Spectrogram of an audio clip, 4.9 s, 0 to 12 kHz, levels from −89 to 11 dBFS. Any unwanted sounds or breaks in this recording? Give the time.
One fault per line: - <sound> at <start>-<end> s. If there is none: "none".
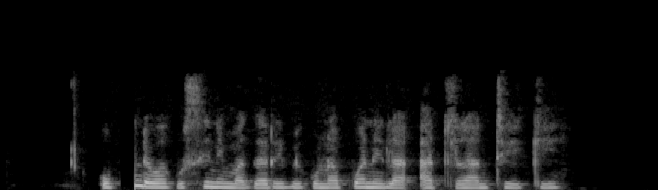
- dropout at 0.9-1.0 s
